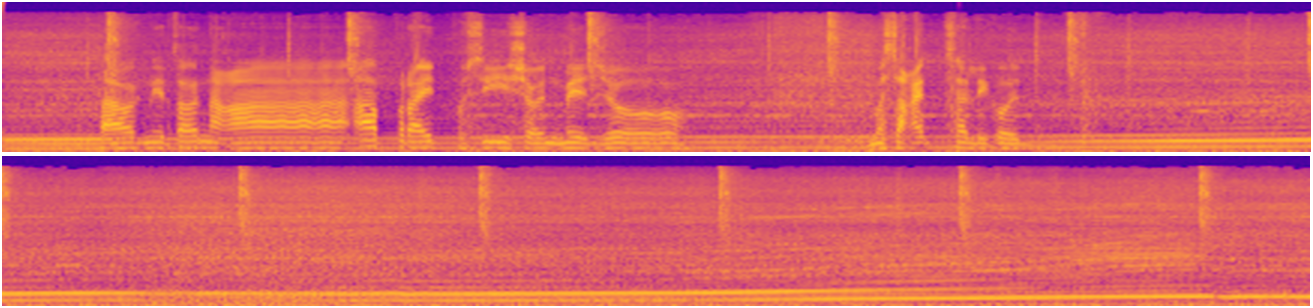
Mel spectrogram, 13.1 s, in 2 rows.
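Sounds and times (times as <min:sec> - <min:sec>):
motorcycle engine accelerating: 0:00.0 - 0:13.0
wind rush: 0:03.6 - 0:13.0.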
